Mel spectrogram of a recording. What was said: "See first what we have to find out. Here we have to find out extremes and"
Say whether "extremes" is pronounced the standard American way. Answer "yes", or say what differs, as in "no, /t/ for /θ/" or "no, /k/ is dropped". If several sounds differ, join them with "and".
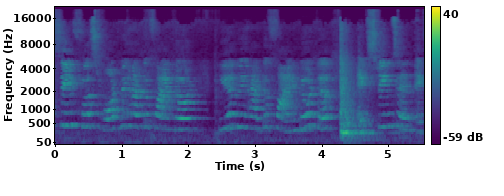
no, /ɹ/ is dropped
